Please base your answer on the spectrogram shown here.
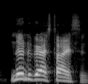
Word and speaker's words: Neil deGrasse Tyson: Neil deGrasse Tyson.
